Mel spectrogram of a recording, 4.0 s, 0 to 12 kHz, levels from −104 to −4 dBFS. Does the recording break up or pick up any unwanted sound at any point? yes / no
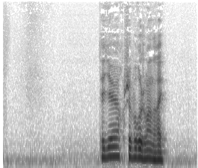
no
